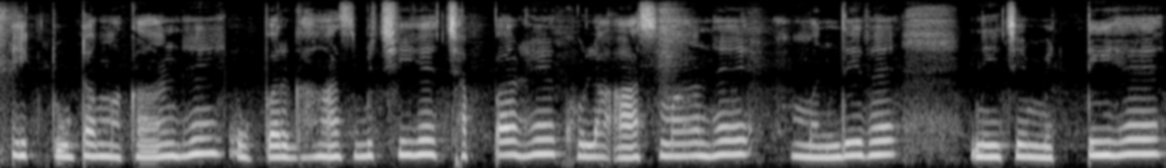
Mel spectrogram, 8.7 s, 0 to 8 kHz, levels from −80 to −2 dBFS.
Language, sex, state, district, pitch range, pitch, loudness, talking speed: Hindi, female, Jharkhand, Jamtara, 210-245 Hz, 220 Hz, -19 LUFS, 125 wpm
